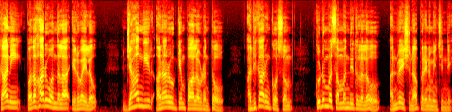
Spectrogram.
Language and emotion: Telugu, neutral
